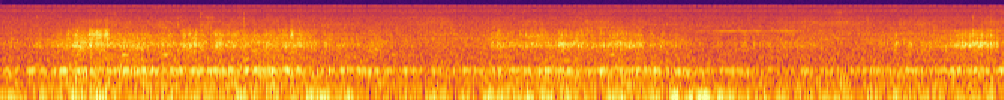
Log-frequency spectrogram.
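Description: Garrett AT-series metal detector sounding as its coil is swept over grass: a steady low hum with higher signal sounds coming and going every few seconds, over low wind rumble on the microphone.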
